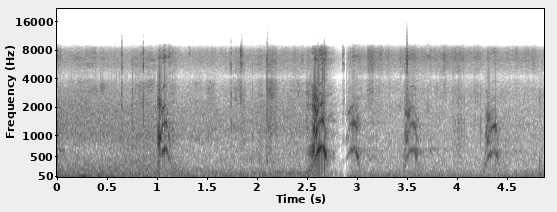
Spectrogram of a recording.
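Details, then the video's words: Missy, a female pet Shetland Sheepdog, overweight and sick, gives short yipping barks, about five in under five seconds, the loudest near the middle, over a low steady background hiss. "Missy the Shetland Sheepdog"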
